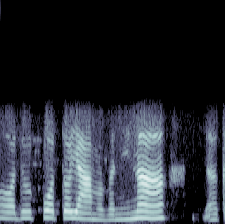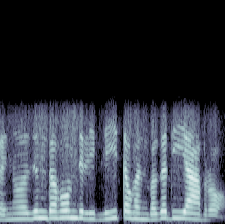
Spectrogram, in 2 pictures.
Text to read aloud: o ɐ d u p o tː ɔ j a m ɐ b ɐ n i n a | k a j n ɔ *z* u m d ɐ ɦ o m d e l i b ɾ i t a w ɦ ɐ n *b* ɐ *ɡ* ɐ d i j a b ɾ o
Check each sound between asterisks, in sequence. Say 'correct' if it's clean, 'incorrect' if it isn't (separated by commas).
correct, correct, correct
